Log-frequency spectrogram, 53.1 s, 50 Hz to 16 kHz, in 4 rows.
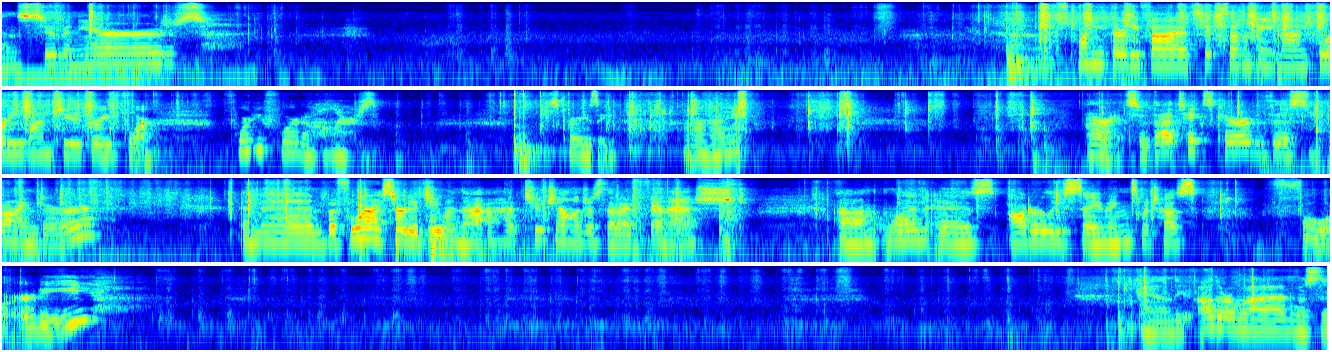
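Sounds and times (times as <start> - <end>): banknotes rustling: 8.6 - 15.3, 17.7 - 39.0, 49.1 - 53.0.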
